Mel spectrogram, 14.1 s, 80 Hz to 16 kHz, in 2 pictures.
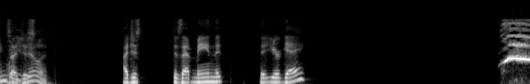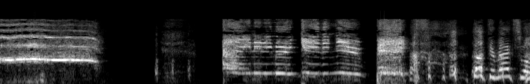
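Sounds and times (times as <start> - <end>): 
speech: 0.0 - 0.8, 1.6 - 4.2, 12.8 - 14.1
person screaming loudly: 6.6 - 8.5, 10.0 - 12.7
laughter: 9.2 - 9.7, 12.1 - 14.1
person gasping: 9.2 - 9.7, 12.1 - 13.4.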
